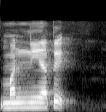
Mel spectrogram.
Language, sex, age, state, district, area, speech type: Sanskrit, male, 30-45, West Bengal, Purba Medinipur, rural, read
